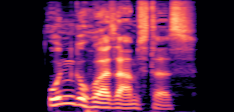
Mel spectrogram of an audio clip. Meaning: strong/mixed nominative/accusative neuter singular superlative degree of ungehorsam
- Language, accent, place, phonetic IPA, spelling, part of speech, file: German, Germany, Berlin, [ˈʊnɡəˌhoːɐ̯zaːmstəs], ungehorsamstes, adjective, De-ungehorsamstes.ogg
